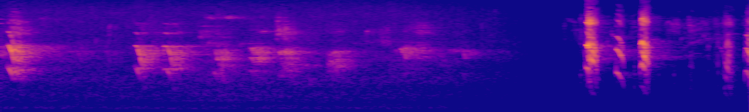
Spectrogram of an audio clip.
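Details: Jackdaws calling: a run of drawn, nasal, slightly descending calls fades out, then, after a brief silence, loud, sharp, clipped 'tchak' notes burst in close by.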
